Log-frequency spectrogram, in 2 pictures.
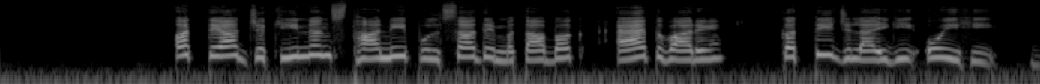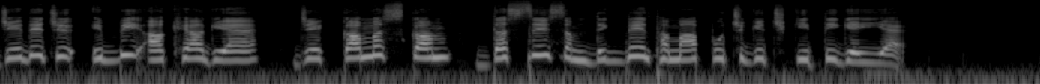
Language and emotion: Dogri, neutral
